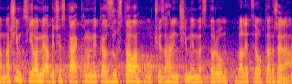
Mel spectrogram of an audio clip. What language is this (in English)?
Czech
